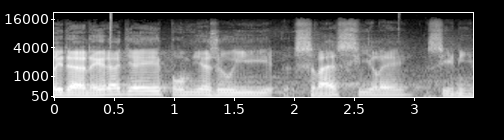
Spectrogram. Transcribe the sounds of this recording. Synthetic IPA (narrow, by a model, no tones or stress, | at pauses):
lɪdɛːnɛjɾaɟɛjɪpomɲɛr̝ujiː | svɛːsiːlɪsjɪnḭː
